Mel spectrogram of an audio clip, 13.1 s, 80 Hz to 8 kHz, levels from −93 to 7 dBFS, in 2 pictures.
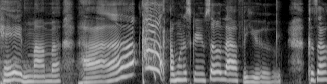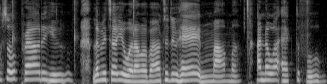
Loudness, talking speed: -22 LUFS, 155 wpm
